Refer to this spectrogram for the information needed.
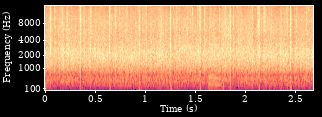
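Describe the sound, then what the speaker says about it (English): Brief burst of dense audience applause at a business club event in New York, loud and close, a steady patter of many hands clapping. "So please, Jeff, a round of applause."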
